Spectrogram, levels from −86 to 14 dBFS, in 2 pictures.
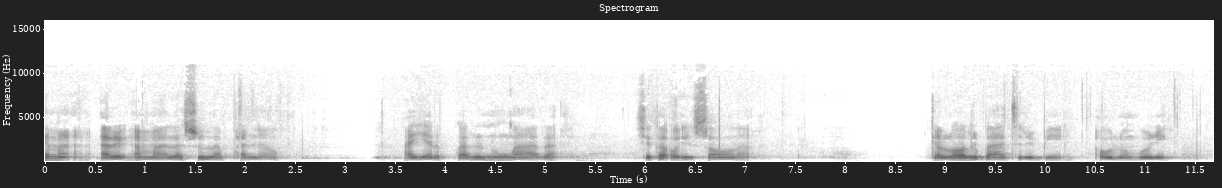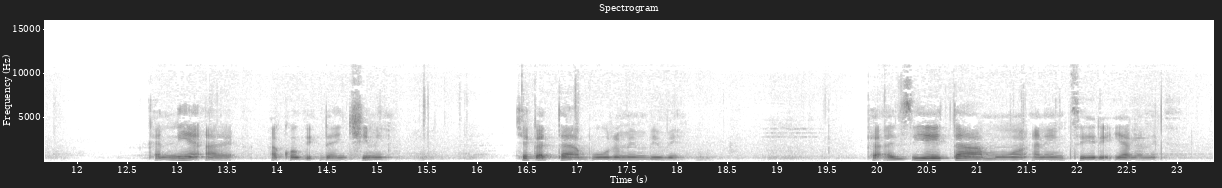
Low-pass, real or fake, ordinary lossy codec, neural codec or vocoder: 14.4 kHz; real; MP3, 48 kbps; none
